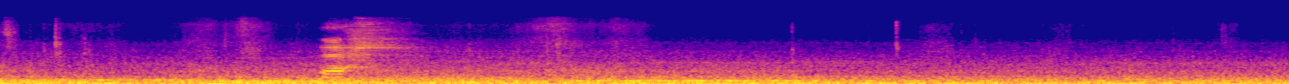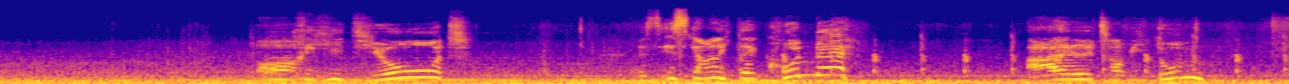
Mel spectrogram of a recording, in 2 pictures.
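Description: A truck engine rumbles steadily from inside the cab as the truck drives along a road.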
